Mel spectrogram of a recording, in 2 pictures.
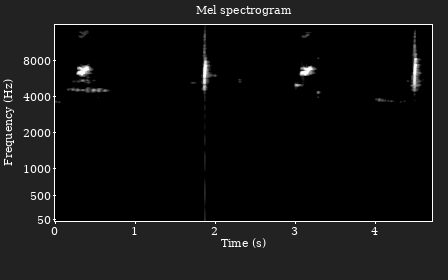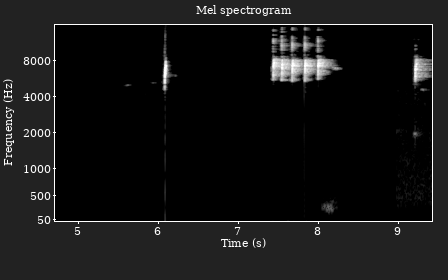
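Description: Hawfinch giving sharp, high 'tzik' ticks and short whistled notes every second or two, ending in a brief chattering burst; otherwise silent.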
